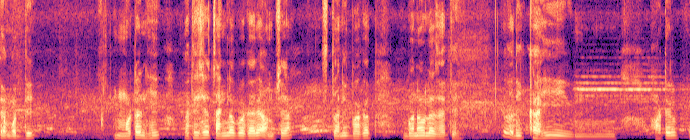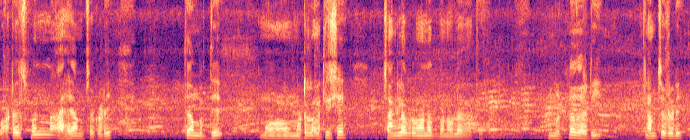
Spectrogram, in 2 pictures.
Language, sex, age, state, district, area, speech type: Marathi, male, 30-45, Maharashtra, Amravati, rural, spontaneous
